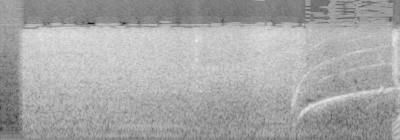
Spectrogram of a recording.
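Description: Steady rushing noise of a vehicle on the road. About three seconds in, an ambulance siren starts, its pitch sweeping up into a rising wail.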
